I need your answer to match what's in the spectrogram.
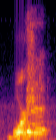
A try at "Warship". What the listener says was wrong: You sound like it's an O.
